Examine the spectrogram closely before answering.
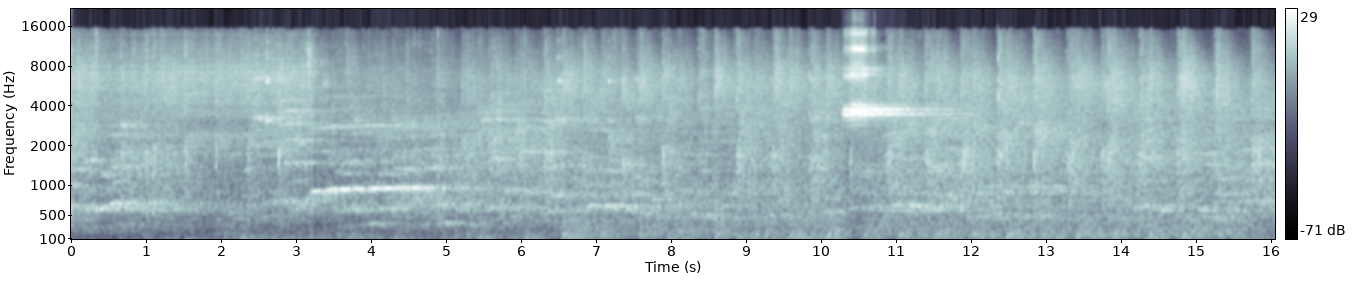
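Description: A volleyball is struck hard by hand.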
